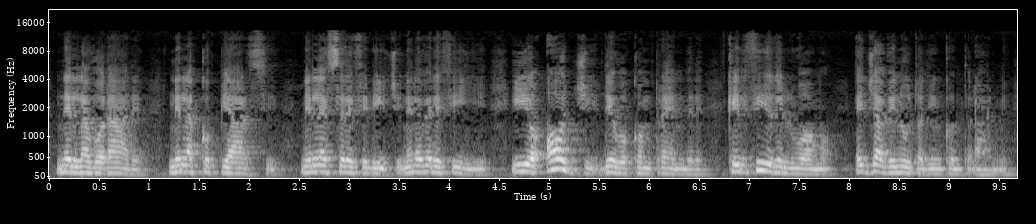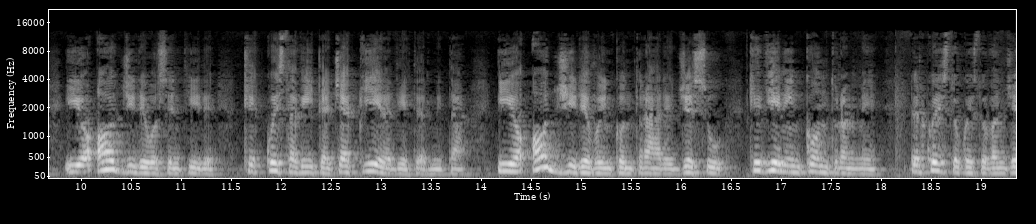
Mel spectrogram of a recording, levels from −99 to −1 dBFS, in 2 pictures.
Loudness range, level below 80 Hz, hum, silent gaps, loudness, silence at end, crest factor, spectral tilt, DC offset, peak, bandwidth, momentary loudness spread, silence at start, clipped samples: 3 LU; -58 dBFS; none; none; -23 LUFS; 0 s; 18 dB; -7 dB/octave; under 0.1%; -4 dBFS; 13 kHz; 11 LU; 0.1 s; under 0.1%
